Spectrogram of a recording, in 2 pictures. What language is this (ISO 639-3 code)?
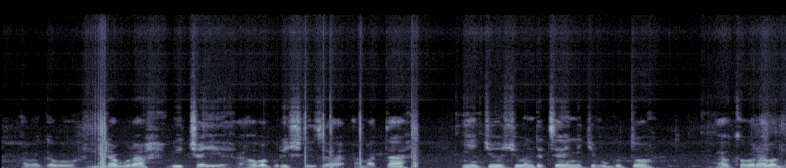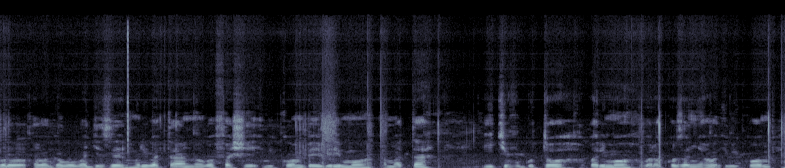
kin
